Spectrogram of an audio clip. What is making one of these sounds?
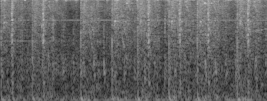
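A helicopter's rotor thuds nearby.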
